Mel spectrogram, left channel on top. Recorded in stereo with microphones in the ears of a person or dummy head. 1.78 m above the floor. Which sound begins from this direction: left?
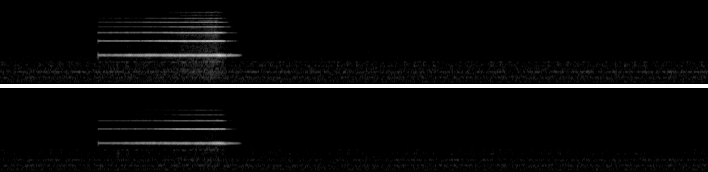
A violin, at 1.0 s.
